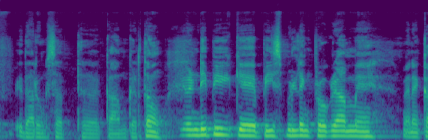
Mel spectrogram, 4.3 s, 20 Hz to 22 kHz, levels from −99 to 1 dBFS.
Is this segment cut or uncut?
cut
